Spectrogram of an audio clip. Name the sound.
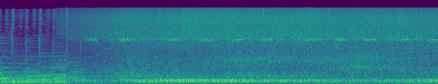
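crickets chirping at night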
